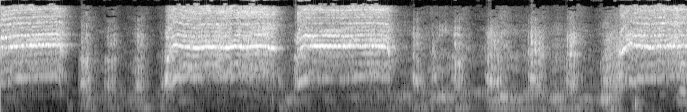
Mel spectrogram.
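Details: Loud, piercing squeals of a six-month-old black pig held for weighing on a village farm, long drawn-out shrieks broken by short grunting squeaks, several bursts in succession, people laughing nearby.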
